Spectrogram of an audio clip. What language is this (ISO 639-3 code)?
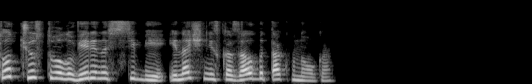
rus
